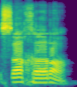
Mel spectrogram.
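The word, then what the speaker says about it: صخرا: Huruf kha huruf isti'la. Ketika dia sukun tetap dalam keadaan tebalnya. Maka membacanya wa thamudal ladzina jabus sakhra. Sakhra. Tidak Sakhra. ditebalkan. Tidak sakhra, bukan sakhra. Ini namanya memantulkan kha.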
